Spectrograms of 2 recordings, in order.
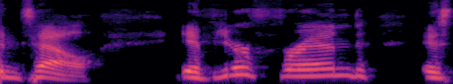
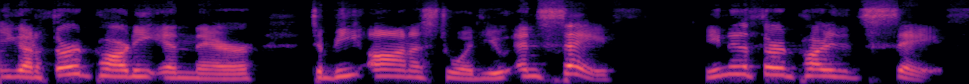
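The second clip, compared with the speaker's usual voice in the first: usual speaking voice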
